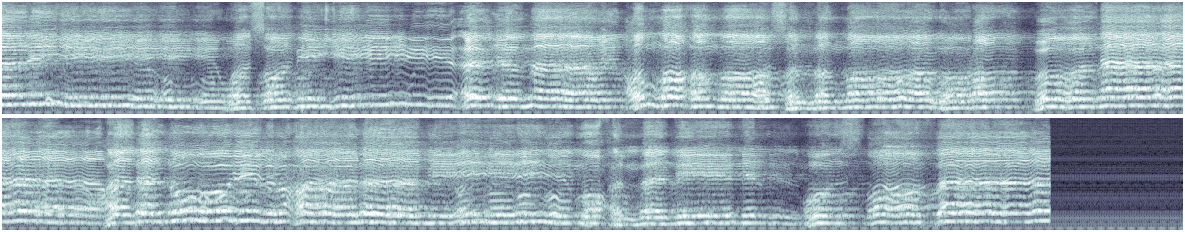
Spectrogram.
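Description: A man's solo Quran recitation in the melodic tilawah style, sung into a microphone with long held notes that wind up and down in ornamented runs.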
